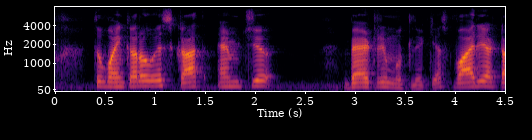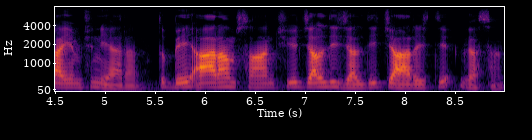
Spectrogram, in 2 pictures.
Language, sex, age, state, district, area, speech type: Kashmiri, male, 30-45, Jammu and Kashmir, Kulgam, urban, spontaneous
